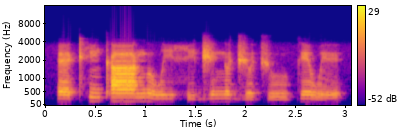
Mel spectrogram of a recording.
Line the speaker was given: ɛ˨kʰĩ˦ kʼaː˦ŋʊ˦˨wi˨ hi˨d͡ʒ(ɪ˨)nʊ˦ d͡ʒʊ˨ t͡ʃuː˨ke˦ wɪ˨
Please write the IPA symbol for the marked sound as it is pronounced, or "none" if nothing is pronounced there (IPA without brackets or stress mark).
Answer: ɪ˦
